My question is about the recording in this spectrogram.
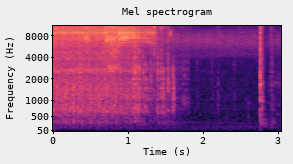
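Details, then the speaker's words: GM series I supercharged 3800 (L67): a loud airy hiss over the running engine from a large vacuum leak at the failed supercharger-to-lower-intake gasket, bad enough to stall it. Linked to lean codes P0171/P0141, rough running and high idle. "So that's a hell of an air leak. If you could stall it doing that."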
